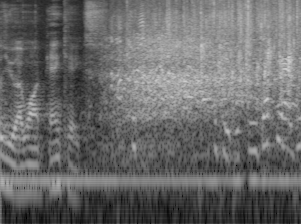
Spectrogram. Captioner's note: audience laughing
